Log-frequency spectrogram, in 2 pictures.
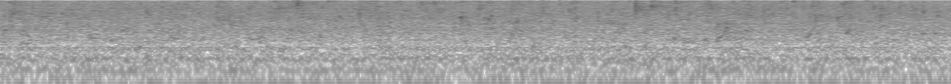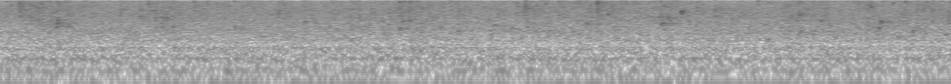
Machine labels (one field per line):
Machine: pump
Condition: normal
